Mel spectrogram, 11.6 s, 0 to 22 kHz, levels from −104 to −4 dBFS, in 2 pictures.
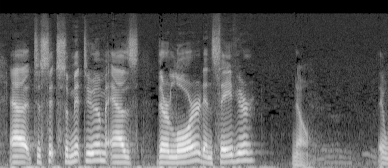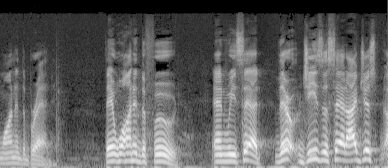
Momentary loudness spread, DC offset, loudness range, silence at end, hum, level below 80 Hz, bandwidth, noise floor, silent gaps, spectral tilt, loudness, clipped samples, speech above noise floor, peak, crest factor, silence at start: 16 LU; under 0.1%; 9 LU; 0 s; none; -46 dBFS; 15 kHz; -48 dBFS; none; -5 dB/octave; -17 LUFS; under 0.1%; 32 dB; -2 dBFS; 16 dB; 0 s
